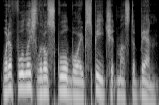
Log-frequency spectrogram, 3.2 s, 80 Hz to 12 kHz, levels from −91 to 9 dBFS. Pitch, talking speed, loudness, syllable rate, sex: 140 Hz, 205 wpm, -17 LUFS, 4.3 syllables/s, male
